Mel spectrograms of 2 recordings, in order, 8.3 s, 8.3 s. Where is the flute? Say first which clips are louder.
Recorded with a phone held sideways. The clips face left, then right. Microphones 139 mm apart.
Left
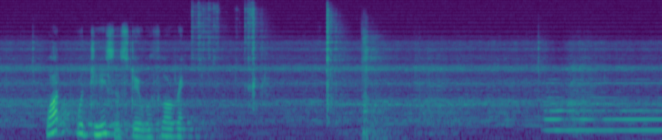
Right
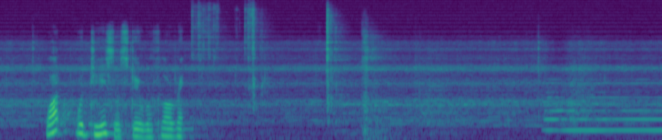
Left 1 dB; 70° left (ahead or behind), 5.5 m.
